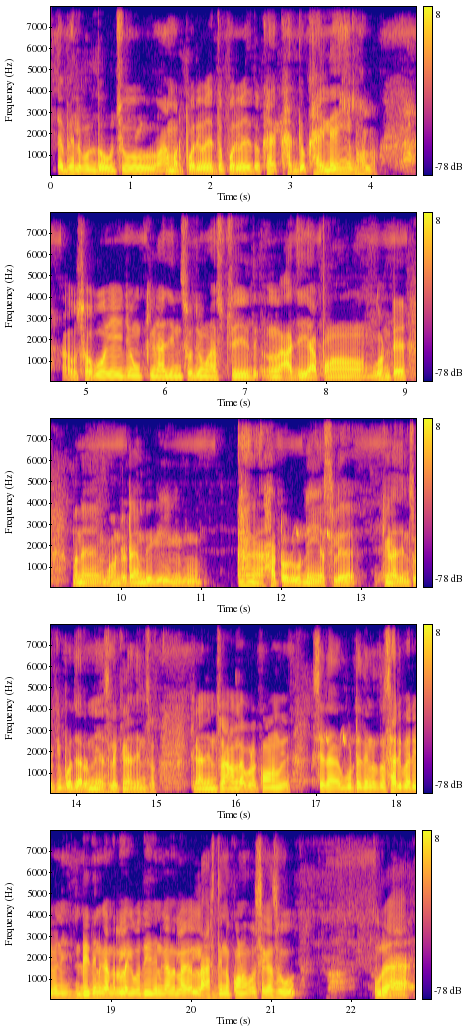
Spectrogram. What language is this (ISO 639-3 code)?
ori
